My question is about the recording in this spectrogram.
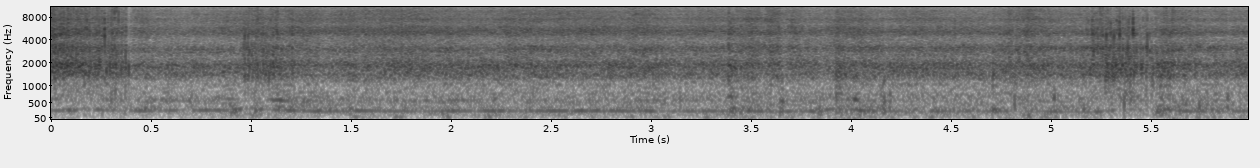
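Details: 2007 Yamaha VX Cruiser jet ski on the water after repair for surging/power loss: steady engine drone with water and wind rush, no surging or power dips; runs smooth under load.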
